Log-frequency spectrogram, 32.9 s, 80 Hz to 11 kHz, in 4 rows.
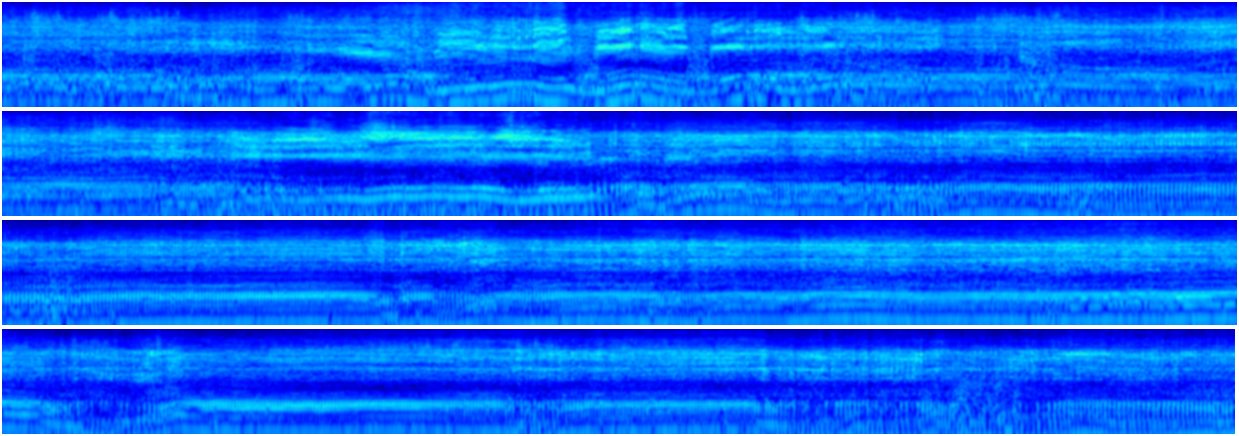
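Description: KTM 350 SXF dirt bike's four-stroke single-cylinder engine running continuously under the rider, its pitch rising and falling again and again as the throttle is opened and rolled off.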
